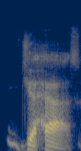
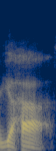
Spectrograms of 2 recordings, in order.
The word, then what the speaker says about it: Jahaz: And Israel fights them at Jahaz or Yahav, depending on how you want to pronounce that.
